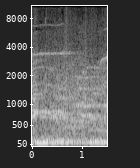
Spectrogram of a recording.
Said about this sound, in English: The crowd in Cork going absolutely wild for their man Ian Gary.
